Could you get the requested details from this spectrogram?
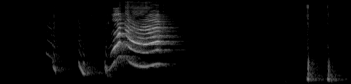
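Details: Talking parrot known for saying mummy and papa: two short soft notes lead into one long, wavering, harsh spoken-sounding phrase, then a few dull taps.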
